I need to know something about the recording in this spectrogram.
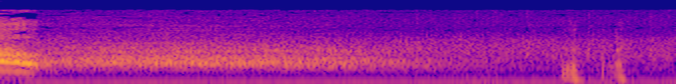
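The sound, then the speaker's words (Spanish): A church audience in Bella Vista erupts in loud, joyful shouting and cheering at the preacher's call for a shout of joy, swelling at once, then gradually fading over a few seconds before a single voice briefly speaks. “A ver, dale un grito de júbilo.”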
